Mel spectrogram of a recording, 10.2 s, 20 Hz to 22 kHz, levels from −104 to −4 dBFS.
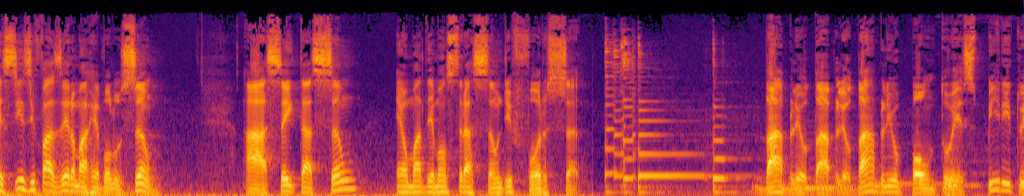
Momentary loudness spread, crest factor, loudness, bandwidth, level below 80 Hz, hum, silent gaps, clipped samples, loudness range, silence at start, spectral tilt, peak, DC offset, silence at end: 11 LU; 18 dB; -17 LUFS; 16.5 kHz; -34 dBFS; none; none; under 0.1%; 4 LU; 0 s; -4 dB/octave; 0 dBFS; under 0.1%; 0 s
